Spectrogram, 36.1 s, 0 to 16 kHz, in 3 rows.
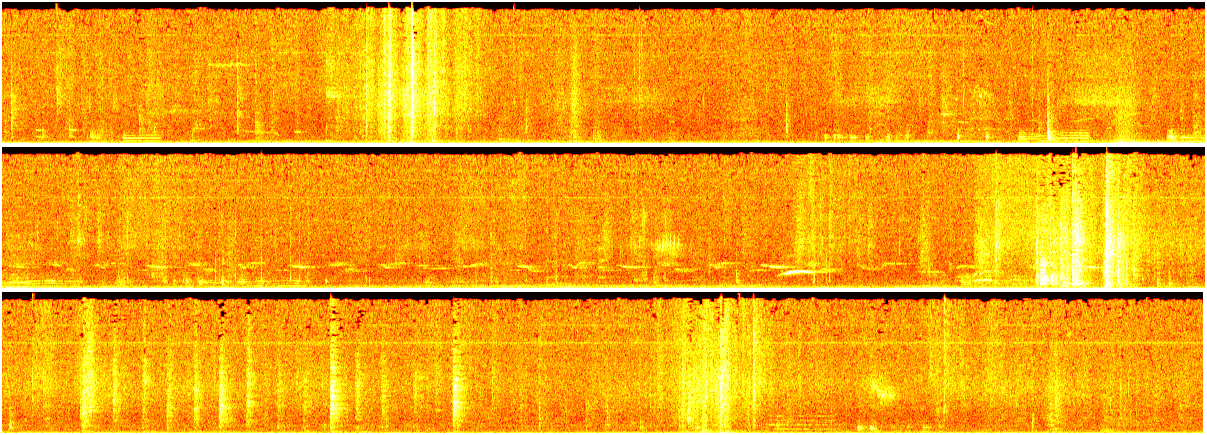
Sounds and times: Bird: 8.2s - 23.6s, 30.8s - 33.5s.

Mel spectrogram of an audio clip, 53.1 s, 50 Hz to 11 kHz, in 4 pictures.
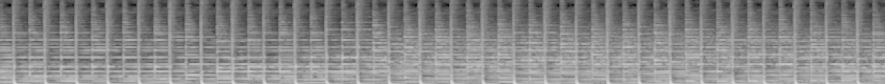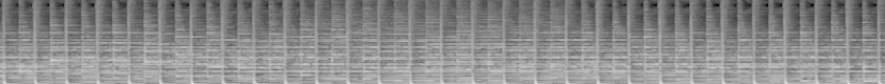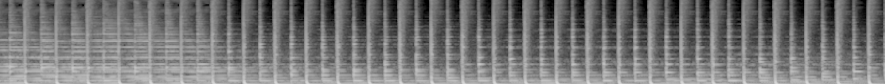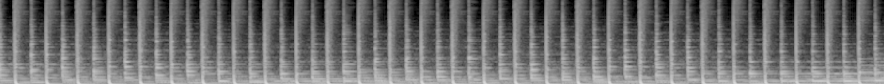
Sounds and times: Music: 0.0s - 53.0s.

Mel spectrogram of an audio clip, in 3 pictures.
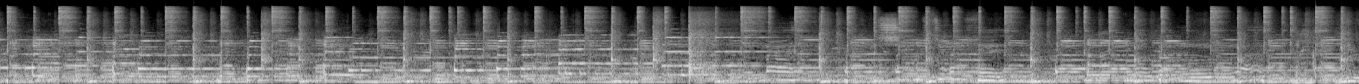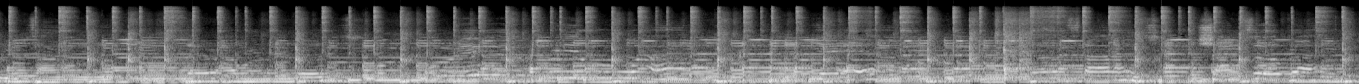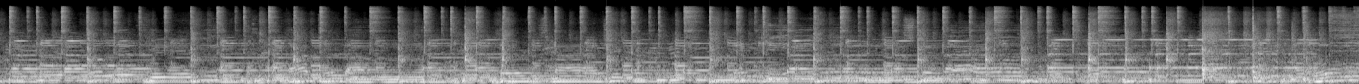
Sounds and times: Bass drum: 0.0s - 40.7s
Drum kit: 0.0s - 40.7s.

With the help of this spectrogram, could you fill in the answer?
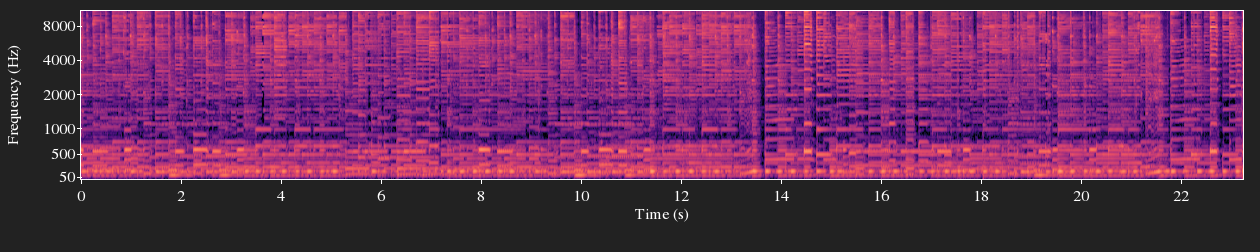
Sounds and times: Acoustic guitar: 0.0s - 23.2s
Inside, small room: 0.0s - 23.2s.

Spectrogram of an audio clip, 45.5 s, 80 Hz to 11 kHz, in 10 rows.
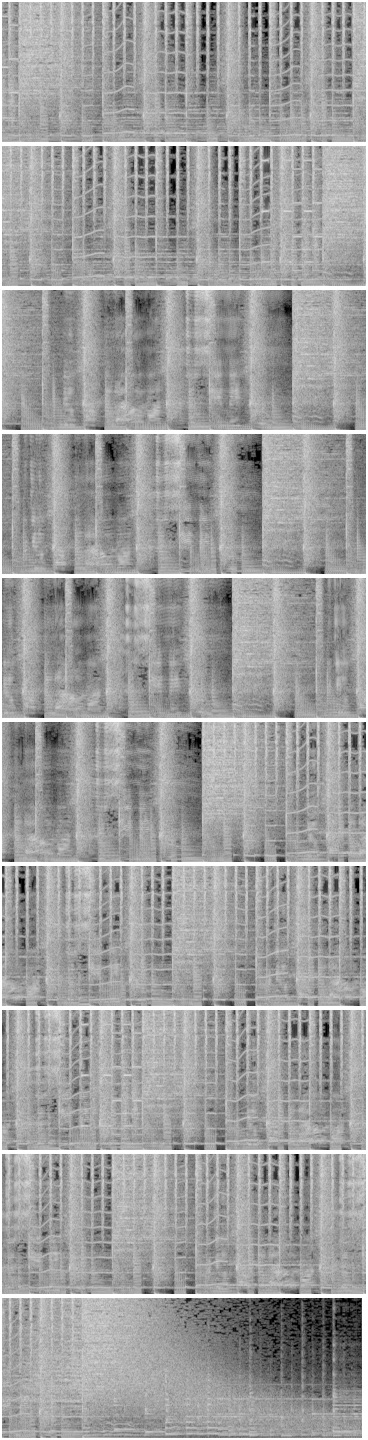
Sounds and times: Music: 0.0s - 45.4s.

